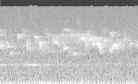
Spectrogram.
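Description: Birds sing steadily in the background outdoors, a dense wash of overlapping high chirps and trills at a fairly even, moderate volume, with no voices present.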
